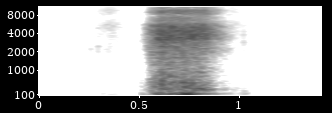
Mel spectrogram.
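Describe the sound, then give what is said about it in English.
A single short, forceful sniffle, a burst of rushing nasal air lasting about half a second, loud against otherwise silent surroundings with no talking. “Excuse me for the sniffle.”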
